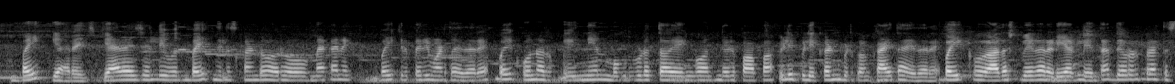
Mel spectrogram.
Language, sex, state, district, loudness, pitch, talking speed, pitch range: Kannada, female, Karnataka, Dakshina Kannada, -19 LUFS, 200 Hz, 180 wpm, 190-210 Hz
